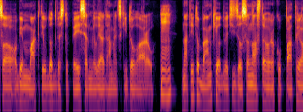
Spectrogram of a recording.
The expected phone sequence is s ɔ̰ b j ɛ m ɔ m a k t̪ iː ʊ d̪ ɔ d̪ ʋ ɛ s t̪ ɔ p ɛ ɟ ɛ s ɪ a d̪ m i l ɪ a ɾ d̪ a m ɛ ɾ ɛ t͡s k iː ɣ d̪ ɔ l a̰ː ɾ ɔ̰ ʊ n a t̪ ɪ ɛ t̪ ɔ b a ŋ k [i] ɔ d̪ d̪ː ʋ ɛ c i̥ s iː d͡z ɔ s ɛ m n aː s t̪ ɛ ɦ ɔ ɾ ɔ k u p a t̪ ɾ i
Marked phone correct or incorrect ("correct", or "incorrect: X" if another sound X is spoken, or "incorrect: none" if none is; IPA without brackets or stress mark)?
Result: correct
